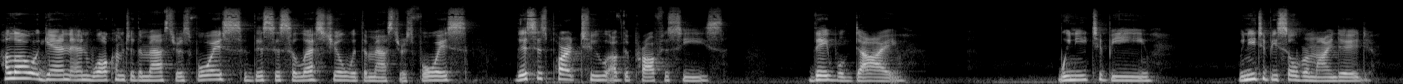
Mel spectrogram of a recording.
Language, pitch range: English, 175-205 Hz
